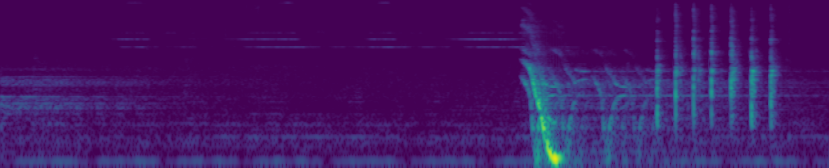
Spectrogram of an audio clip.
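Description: Synthesizer music: faint held tones fade out, then about five seconds in a loud sweep falls steeply in pitch. A quick run of about eight sharp claps follows near the end.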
